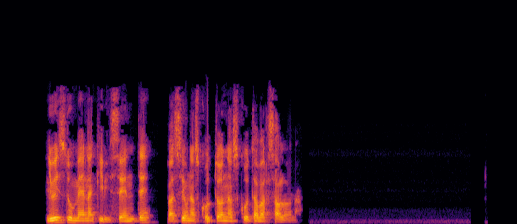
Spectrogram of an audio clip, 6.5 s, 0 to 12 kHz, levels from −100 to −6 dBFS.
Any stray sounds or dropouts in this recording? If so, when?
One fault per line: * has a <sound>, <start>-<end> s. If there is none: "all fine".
all fine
